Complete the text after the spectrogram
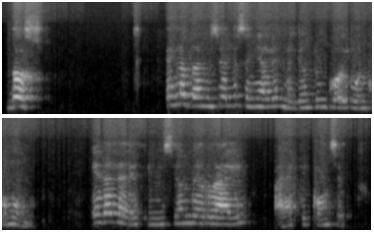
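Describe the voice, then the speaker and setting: A woman's voice: fairly high pitch, moderate pace, fairly bright tone. A woman teacher with a mezzo-soprano voice gives a classroom lecture, checking in with her students after each point. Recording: echoey room.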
